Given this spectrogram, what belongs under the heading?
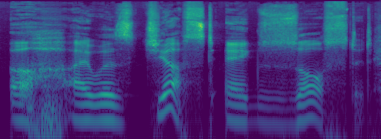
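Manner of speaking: JUST and EXHAUSTED drawn out slowly with heavy emphasis; intense emphatic intonation. Shown as a demonstration. Teacher acting out an excuse for missing the party, intense intonation. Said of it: "it'll be spoken with an intense intonation".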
